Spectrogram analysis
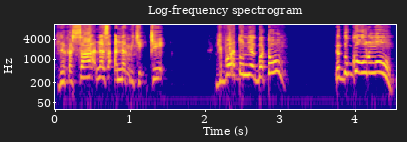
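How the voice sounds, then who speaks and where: A man's voice: very high voice, sing-song, fairly quick, sharp tone, full character voice. A man playing an exasperated, hot-tempered stepfather in a Bisaya radio drama, scolding and complaining. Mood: indignant.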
